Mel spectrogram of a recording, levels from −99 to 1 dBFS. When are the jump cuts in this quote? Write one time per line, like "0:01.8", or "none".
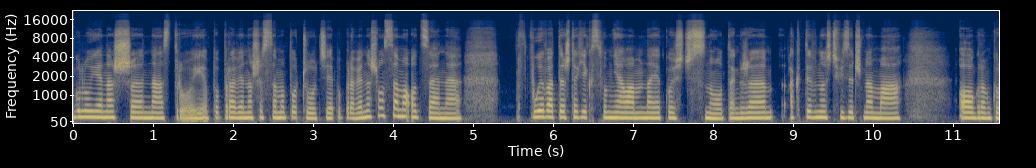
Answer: none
